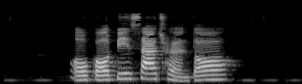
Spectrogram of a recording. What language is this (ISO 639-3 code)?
yue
